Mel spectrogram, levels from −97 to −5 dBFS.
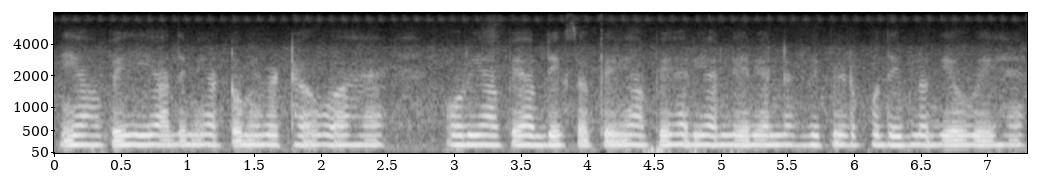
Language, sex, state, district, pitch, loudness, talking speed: Hindi, female, Haryana, Rohtak, 200 Hz, -15 LUFS, 195 wpm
